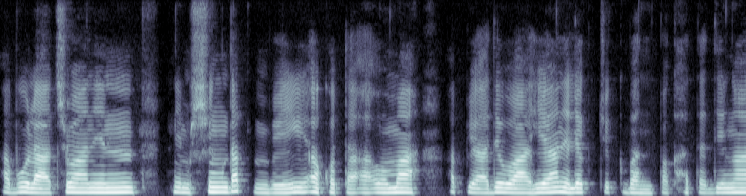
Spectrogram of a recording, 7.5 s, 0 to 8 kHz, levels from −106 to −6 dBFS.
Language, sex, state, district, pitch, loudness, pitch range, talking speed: Mizo, female, Mizoram, Aizawl, 180 Hz, -16 LUFS, 165-185 Hz, 175 wpm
